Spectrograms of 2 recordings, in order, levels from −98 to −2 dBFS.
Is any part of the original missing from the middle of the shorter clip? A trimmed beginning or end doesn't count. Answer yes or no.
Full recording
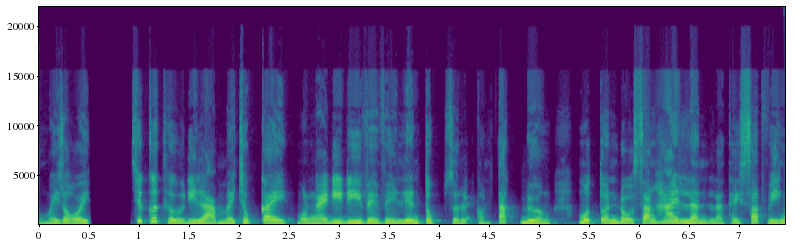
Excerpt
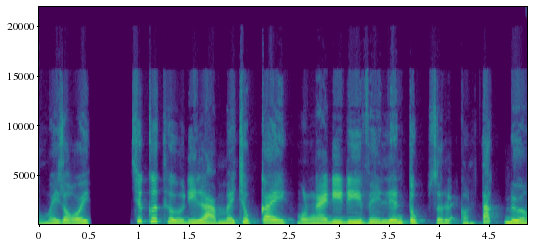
yes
